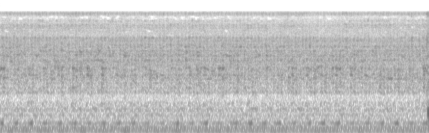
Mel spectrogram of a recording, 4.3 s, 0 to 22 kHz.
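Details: 2001 Peugeot 306 2.0 HDI diesel, running after the no-start was fixed by replacing the ECU and having it reprogrammed to the car. Quiet, steady low diesel patter with an even beat and no stumbles or knocks. Normal idle.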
